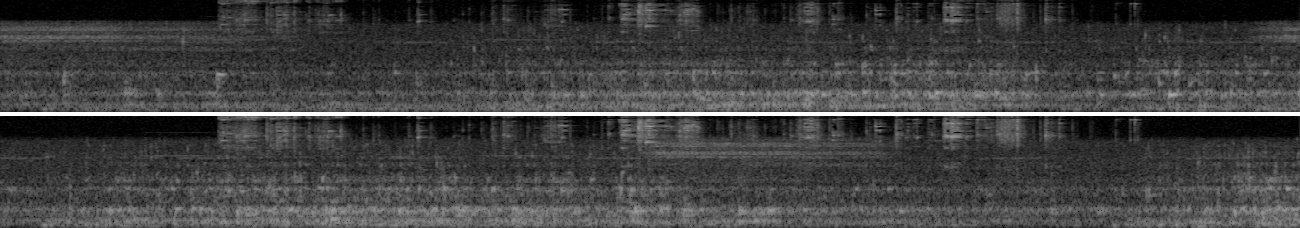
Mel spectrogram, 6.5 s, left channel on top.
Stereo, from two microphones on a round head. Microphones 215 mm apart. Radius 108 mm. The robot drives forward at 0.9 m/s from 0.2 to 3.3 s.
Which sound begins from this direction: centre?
Keys jangling, at 1.1 s.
